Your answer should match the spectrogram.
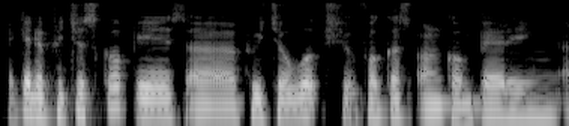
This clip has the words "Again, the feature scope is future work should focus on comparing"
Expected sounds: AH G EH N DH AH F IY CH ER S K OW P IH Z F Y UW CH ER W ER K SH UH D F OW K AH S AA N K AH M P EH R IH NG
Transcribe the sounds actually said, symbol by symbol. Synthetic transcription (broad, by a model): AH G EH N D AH F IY CH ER S K OW P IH S F Y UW CH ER W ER K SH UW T F OW K AH S AA N K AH M P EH R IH NG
